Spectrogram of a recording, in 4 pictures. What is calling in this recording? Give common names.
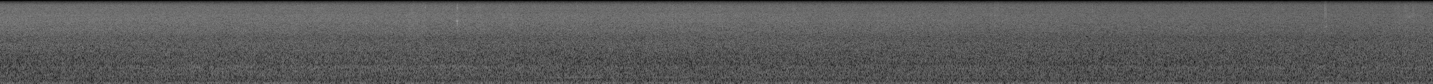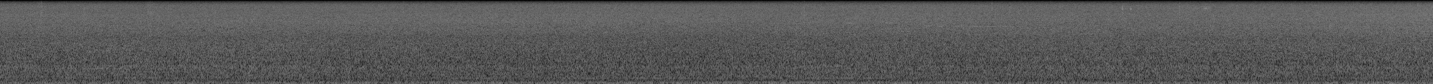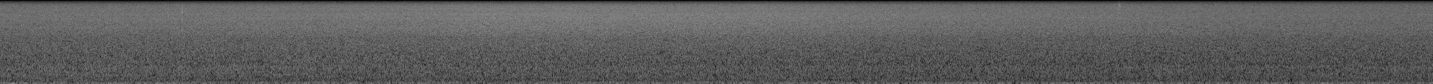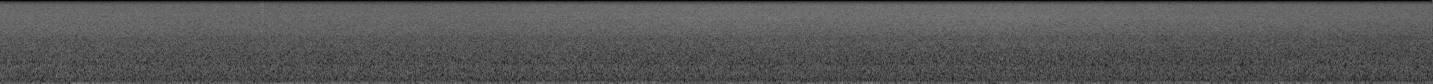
Song Sparrow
